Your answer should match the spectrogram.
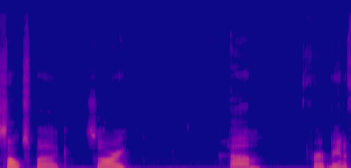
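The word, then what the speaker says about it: Salzburg: as I've been informed this city is pronounced Saltzburg sorry for it being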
